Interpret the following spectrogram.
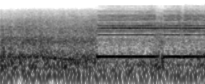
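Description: Road traffic noise heard from a moving motorcycle, then a vehicle horn sounding one steady note from about a second in, broken briefly partway through.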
